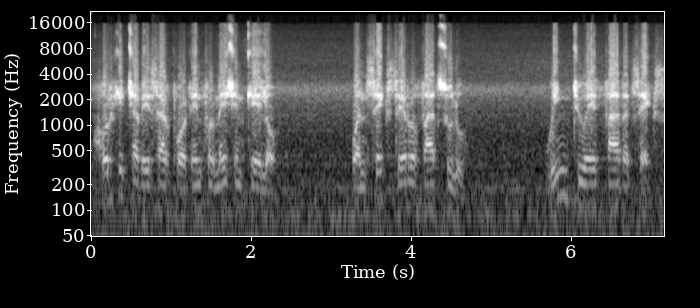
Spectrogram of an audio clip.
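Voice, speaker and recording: A man's synthetic voice reading an automated airport weather broadcast in a flat, clipped readout of wind, temperature and runway figures. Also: on the low side, measured pace, poor audio.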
